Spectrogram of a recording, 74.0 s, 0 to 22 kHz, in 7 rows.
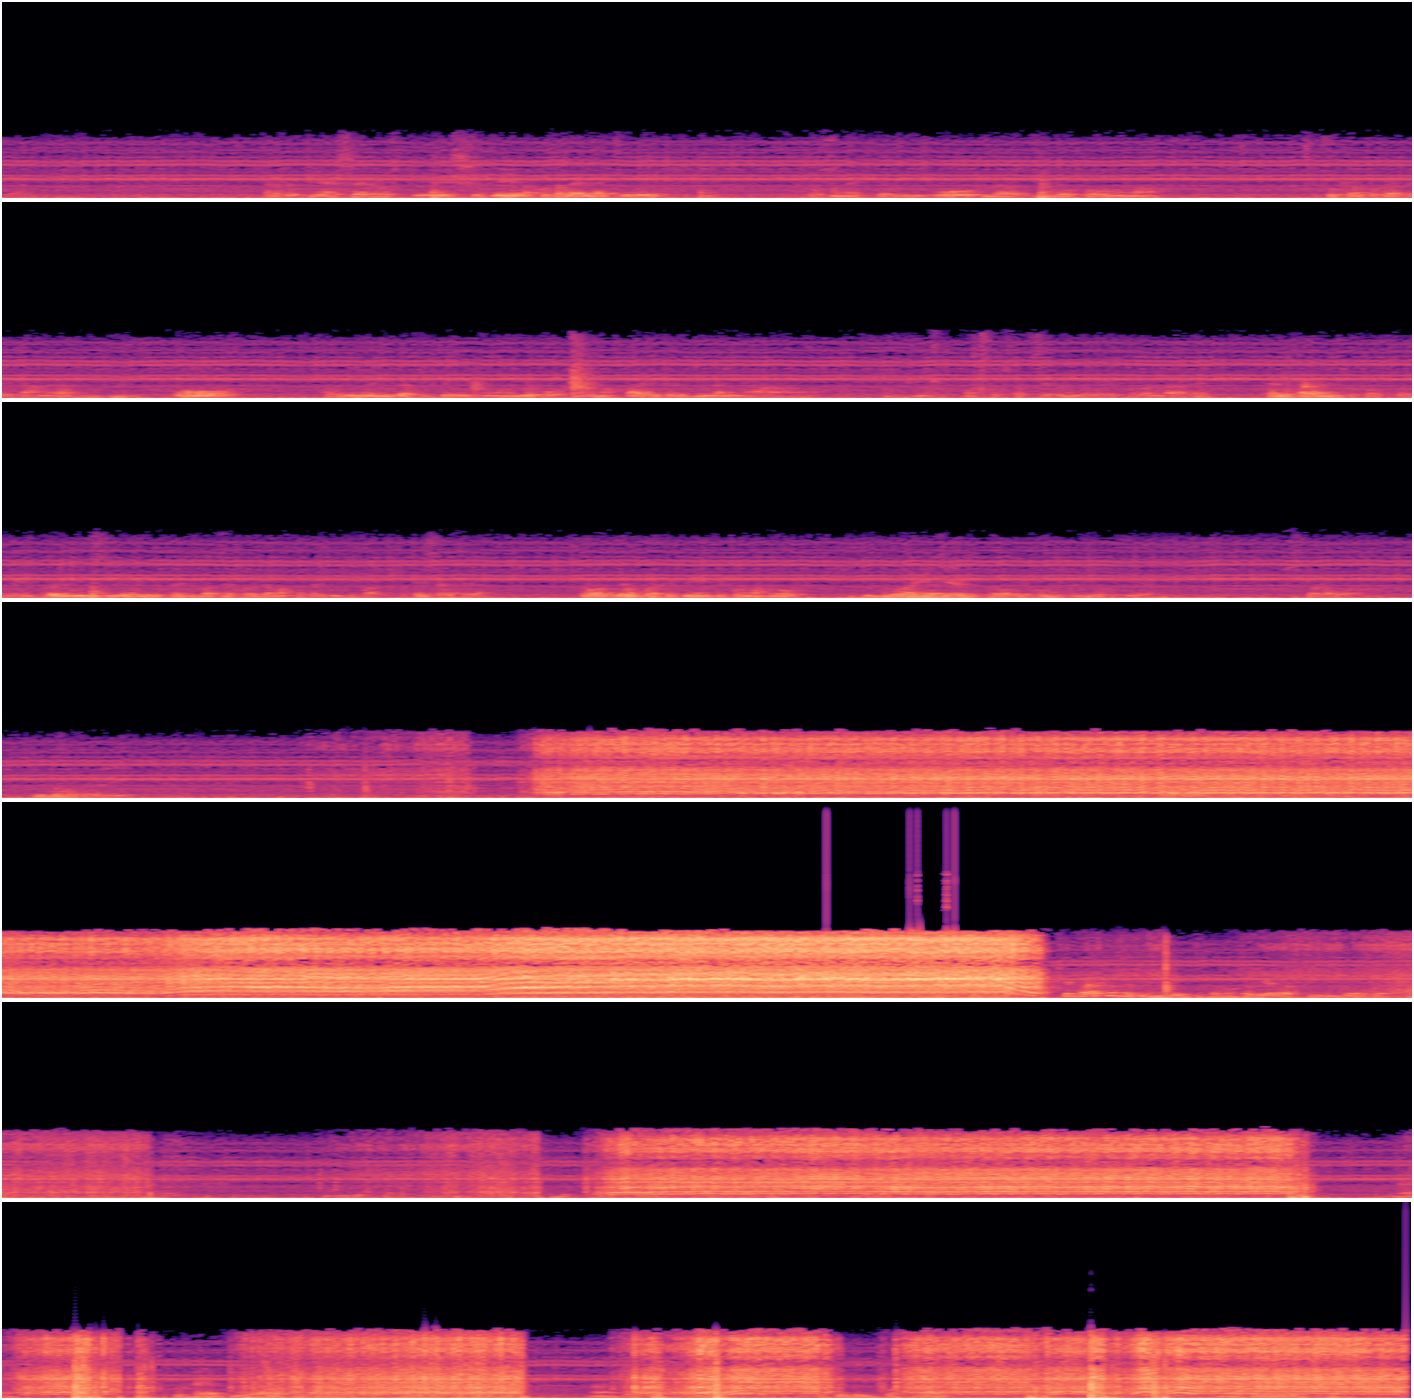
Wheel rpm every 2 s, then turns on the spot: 0, 0, 0, 0, 0, 0, 0, 0, 0, 0, 0, 0, 0, 0, 0, 0, 0, 10, 60, 70, 70, 70, 110, 150, 150, 20, 20, 0, 20, 70, 70, 40, 20, 50, 40, 50, 70.
50-54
